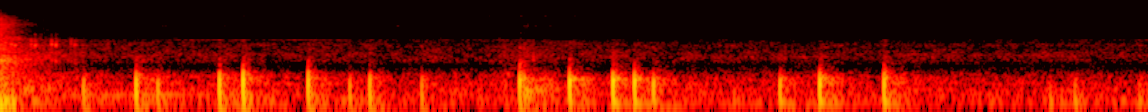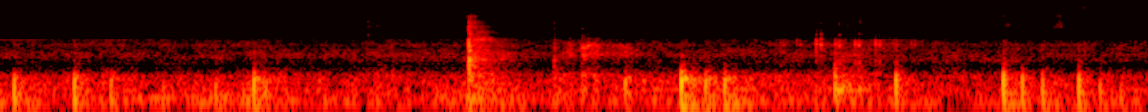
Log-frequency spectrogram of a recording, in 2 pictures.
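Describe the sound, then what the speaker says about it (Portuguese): A pen writes by hand on paper, giving soft scratchy strokes and frequent light taps in an irregular rhythm that carries on for over twenty seconds in a quiet room. "deixa eu escrever aqui"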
